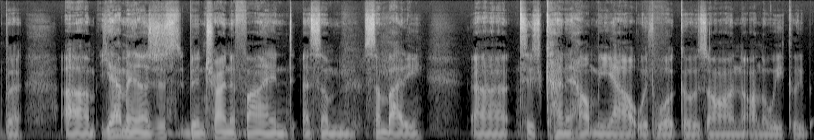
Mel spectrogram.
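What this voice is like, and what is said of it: Slightly throaty, hoarse voice. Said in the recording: “I'm a little bit throaty here, so that's why I sound a little bit weird.”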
